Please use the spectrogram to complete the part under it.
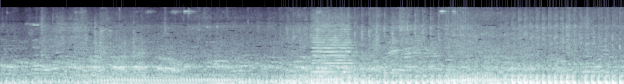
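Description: A crowd of men shout and talk outdoors.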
